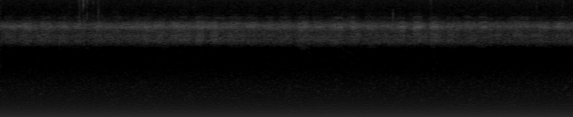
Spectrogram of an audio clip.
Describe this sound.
Eupholidoptera schmidti, an orthopteran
